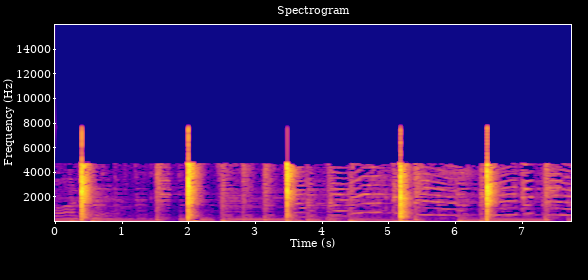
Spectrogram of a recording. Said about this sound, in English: Yeah, how about the slow clap?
